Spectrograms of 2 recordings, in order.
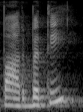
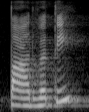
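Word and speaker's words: Parbati: a t i to be pronounced you may pronounce it as Parvati Parvati Parvati Parvati whatever so here also the writer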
